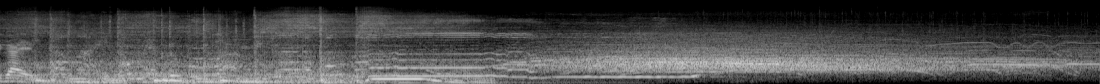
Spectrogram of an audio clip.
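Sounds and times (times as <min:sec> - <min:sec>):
pop song held note: 0:00.0 - 0:07.1
crowd cheering and screaming: 0:05.1 - 0:11.0
individual whoops: 0:05.6 - 0:11.0.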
